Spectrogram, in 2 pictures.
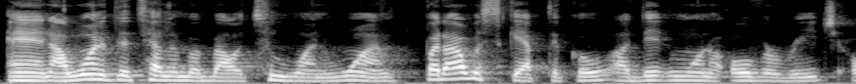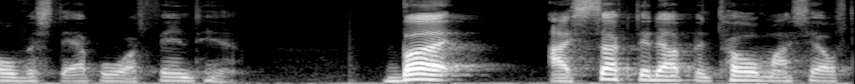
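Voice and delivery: ordinary talk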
